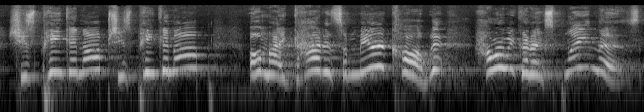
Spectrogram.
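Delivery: high, loud, astonished exclaiming; amazed excitement. Retold or imitated. Nurse sees the patient revive, amazed excitement. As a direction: exclaim it in rising disbelief.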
